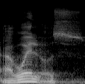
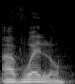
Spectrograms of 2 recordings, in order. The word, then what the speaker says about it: abuelo: them avuelo and abuela now if you hear that correctly a vuelo i would pronounce it with a v avuelo avuela but the word abuelo has a b in it not a v a v as in the name victor it doesn't have a v it had a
